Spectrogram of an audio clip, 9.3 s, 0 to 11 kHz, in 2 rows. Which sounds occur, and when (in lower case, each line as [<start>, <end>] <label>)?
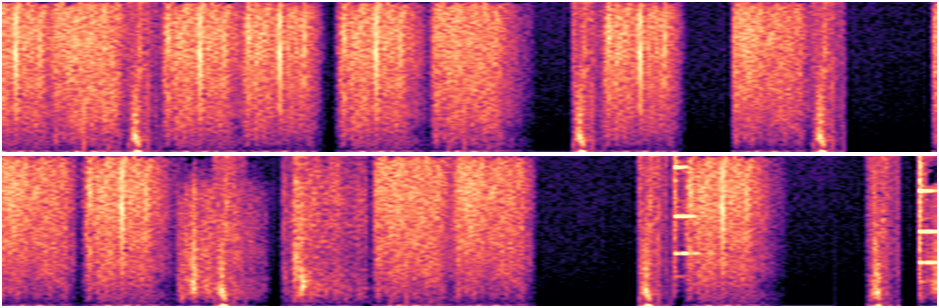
[0.03, 1.52] video game sound
[0.05, 0.38] walk
[0.49, 1.54] walk
[0.55, 0.70] sound effect
[1.61, 2.56] video game sound
[1.64, 2.61] walk
[2.75, 3.15] walk
[2.76, 2.90] sound effect
[2.79, 3.32] video game sound
[3.58, 4.16] video game sound
[3.61, 4.23] walk
[4.02, 4.09] sound effect
[4.60, 7.28] video game sound
[4.62, 5.54] walk
[5.51, 5.84] sound effect
[6.07, 6.20] sound effect
[6.48, 7.34] walk
[7.79, 8.13] sound effect
[7.79, 8.59] video game sound
[8.06, 8.50] walk
[8.93, 9.35] video game sound
[8.96, 9.04] sound effect
[9.19, 9.35] sound effect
